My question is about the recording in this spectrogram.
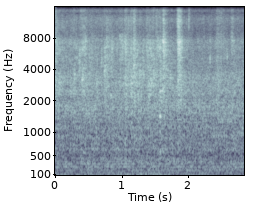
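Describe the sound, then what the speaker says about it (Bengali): Water pours into a freshly rinsed kitchen mixing jar as a steady, close gushing splash lasting a few seconds, with no one talking. "মিক্সিং জারটা ধুয়েও অল্প একটু জল দিয়ে দিলাম।"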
